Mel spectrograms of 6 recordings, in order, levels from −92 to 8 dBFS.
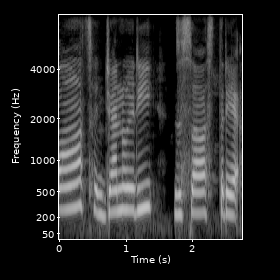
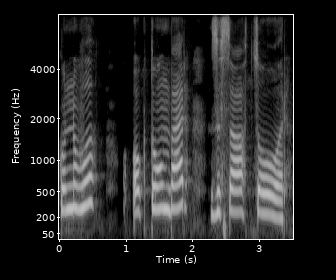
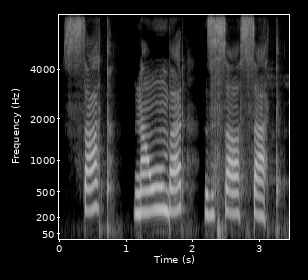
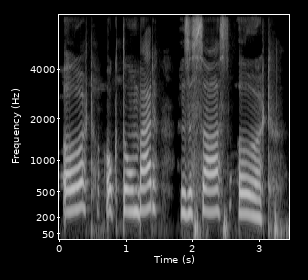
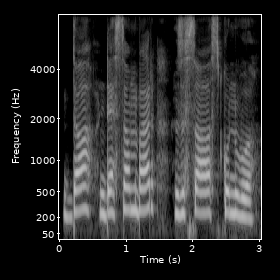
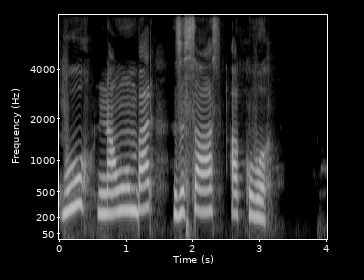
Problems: constant background noise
